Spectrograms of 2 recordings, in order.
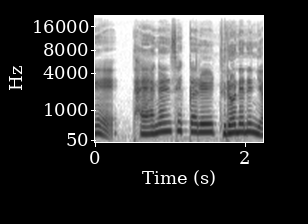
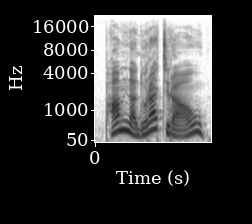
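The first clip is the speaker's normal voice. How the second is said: tender Jeolla accent ending on 라오; Jeolla dialect. Shown as a demonstration. Narrator demonstrating Jeolla endings to learners, tender Jeolla accent. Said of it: "요 대신 라오를 붙여 부드럽고".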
